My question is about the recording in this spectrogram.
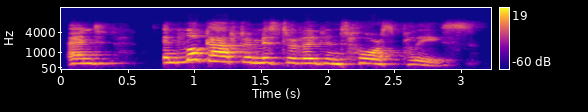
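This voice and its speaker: A woman plays Kathy, the passionate, willful young woman of the moors, in an old-time radio melodrama, her high voice impetuous, theatrical, and headstrong. She sounds haughty, with a sing-song, exaggerated, slightly bright delivery at a measured pace. It was recorded indoors over a remote video call, so the sound is roomy, a little dull, and faintly noisy.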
